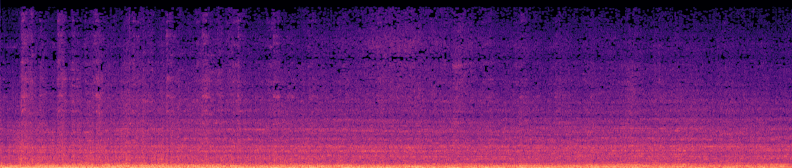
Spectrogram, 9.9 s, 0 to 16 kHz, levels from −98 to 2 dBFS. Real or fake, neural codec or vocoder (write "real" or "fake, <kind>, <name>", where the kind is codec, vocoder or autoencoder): real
